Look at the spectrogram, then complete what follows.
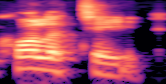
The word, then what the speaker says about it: quality: stressed syllable another student had a problem with the word quality in fact i thought she'd said quarantine and so we worked on the qua sound in quality and again i was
